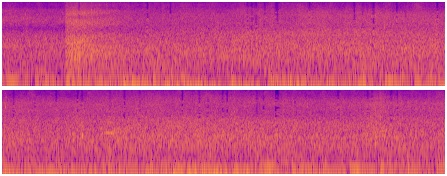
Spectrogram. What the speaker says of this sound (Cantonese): 啲海浪都一下一下咁拍過嚟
